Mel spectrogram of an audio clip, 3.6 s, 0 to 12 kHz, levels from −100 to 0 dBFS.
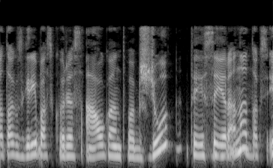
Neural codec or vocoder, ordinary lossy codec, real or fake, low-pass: none; MP3, 48 kbps; real; 7.2 kHz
